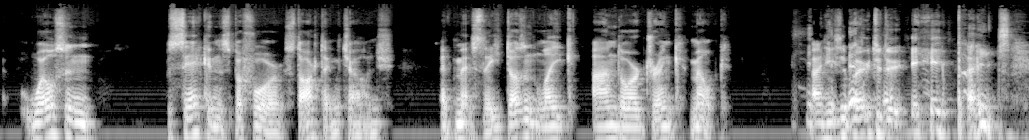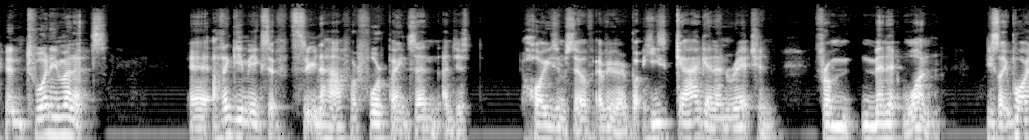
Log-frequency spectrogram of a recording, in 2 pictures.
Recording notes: Sorry for the awful buzz throughout, we're working on a fix for next week.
